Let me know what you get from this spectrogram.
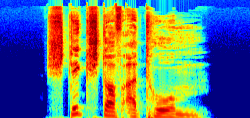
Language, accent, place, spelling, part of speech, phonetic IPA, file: German, Germany, Berlin, Stickstoffatom, noun, [ˈʃtɪkʃtɔfʔaˌtoːm], De-Stickstoffatom.ogg
- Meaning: nitrogen atom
